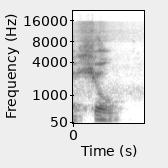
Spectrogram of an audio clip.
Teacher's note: And then we have a palatal ha sound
